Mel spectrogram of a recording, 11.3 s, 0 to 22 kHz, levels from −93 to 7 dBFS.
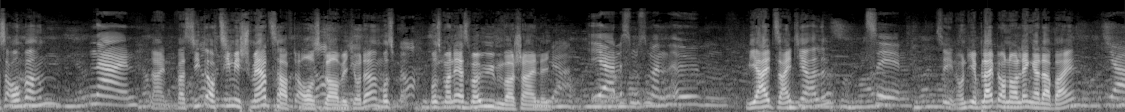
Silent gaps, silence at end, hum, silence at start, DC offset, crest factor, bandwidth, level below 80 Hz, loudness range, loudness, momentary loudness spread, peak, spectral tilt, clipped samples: none; 0 s; none; 0 s; under 0.1%; 18 dB; 15 kHz; -48 dBFS; 3 LU; -17 LUFS; 12 LU; 0 dBFS; -4.5 dB/octave; under 0.1%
